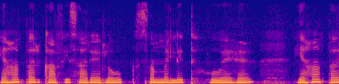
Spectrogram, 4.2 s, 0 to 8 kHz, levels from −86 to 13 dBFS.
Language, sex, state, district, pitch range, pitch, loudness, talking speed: Hindi, female, Uttar Pradesh, Jyotiba Phule Nagar, 195-210 Hz, 205 Hz, -11 LUFS, 155 wpm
